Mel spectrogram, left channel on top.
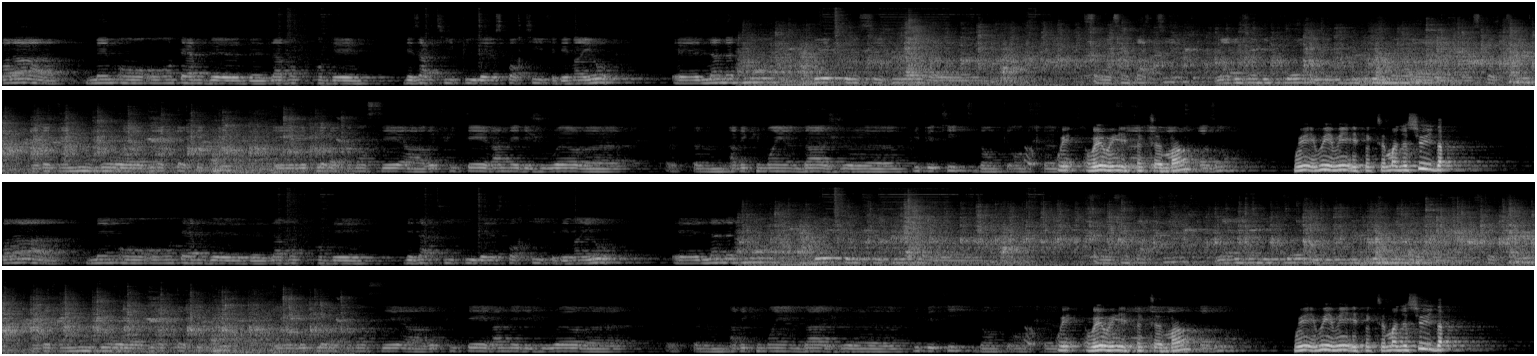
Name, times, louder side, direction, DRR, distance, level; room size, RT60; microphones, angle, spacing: voice 1, 0.0-3.7 4.0-6.2 6.7-10.0 10.8-21.6 22.0-26.0 26.4-27.7, left 2 dB, 50° left, 2 dB, 0.7 m, -35 dB
sound 1, 2.1-2.2 2.8-3.3 4.2-4.4 4.7-4.8 5.7-5.9 6.6-6.7 8.1-10.0 10.2-10.4, right 1 dB, 25° right, 3.1 m, -50 dB
sound 2, 7.3-18.8, equal, 55° right, 3.0 m, -34 dB
voice 2, 25.5-27.2 28.2-29.7, equal, 10° left, 7 dB, 0.3 m, -21 dB
12.5 x 11.0 x 2.6 m, 1.3 s
head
